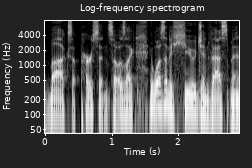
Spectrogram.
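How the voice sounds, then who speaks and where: Very clean, dry and close, with a silent background and no echo, the recording captures a man. He has a plain, everyday voice and speaks at a fairly quick pace with lively intonation. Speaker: podcast host. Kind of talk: casual chat.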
